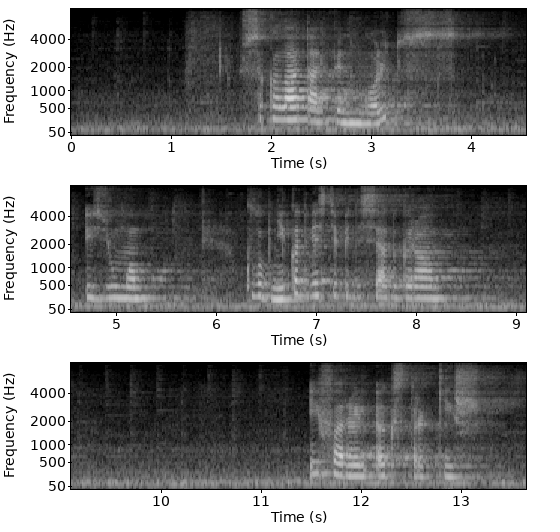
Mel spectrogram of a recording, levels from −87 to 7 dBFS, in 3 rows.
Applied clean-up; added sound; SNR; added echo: none; none; none; reverberation time 1.8 s.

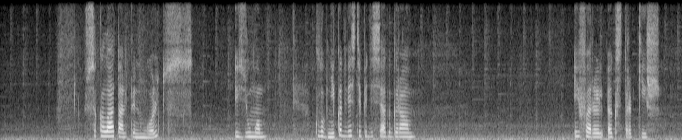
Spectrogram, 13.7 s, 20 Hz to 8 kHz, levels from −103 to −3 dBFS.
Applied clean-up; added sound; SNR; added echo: none; none; none; none.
